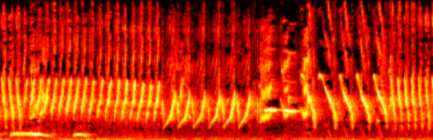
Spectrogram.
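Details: Canary rolling song meant to attract and lure canaries: a fast, even trill of high notes, a couple of lower warbles early on, then quick downward-sweeping notes repeated in series.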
